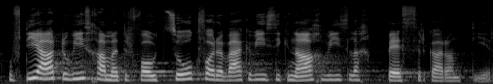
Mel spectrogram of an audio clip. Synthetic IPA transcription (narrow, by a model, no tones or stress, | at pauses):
ufd̥iːəɑːɾtundviːsχɑməd̥əɾfɔwt͡suːkfɔɾəʋæːɡviːsiɡnɑːχʋiːsləχb̥ɛsəɾɡ̥ɑɾɑntḭːəɾə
